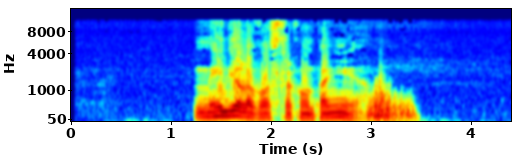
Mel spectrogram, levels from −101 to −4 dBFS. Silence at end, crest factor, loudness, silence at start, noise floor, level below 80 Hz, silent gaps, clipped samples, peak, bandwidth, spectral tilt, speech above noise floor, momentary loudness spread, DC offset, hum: 0.95 s; 16 dB; -13 LUFS; 1.25 s; -68 dBFS; -34 dBFS; none; under 0.1%; 0 dBFS; 11.5 kHz; -7 dB/octave; 56 dB; 16 LU; under 0.1%; none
